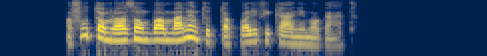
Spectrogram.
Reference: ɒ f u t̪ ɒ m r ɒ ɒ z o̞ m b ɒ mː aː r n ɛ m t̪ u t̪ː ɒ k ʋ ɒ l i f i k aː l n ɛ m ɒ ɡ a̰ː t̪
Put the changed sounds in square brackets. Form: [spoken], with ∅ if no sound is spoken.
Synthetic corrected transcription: ɒ f u t̪ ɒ m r ɒ ɒ z o̞ m b ɒ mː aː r n ɛ m t̪ u t̪ː ɒ k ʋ ɒ l i f i k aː l n [i] m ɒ ɡ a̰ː t̪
